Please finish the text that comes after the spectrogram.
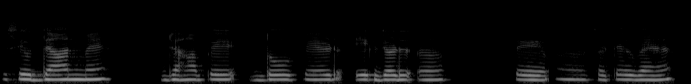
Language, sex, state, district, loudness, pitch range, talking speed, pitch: Hindi, female, Bihar, Gaya, -39 LUFS, 215-225 Hz, 140 wpm, 220 Hz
